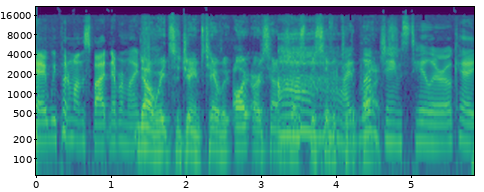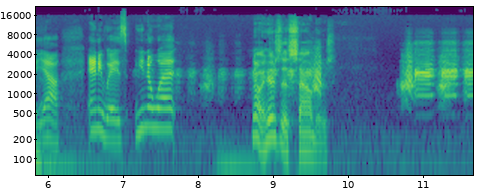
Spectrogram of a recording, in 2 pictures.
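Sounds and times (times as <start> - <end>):
speech: 0.0 - 7.8, 8.7 - 9.9
nasal duck call sound effect quacking: 7.7 - 9.8, 10.6 - 11.6.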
